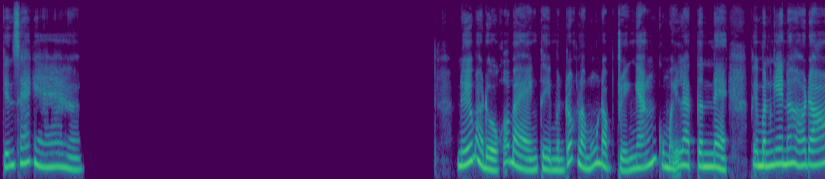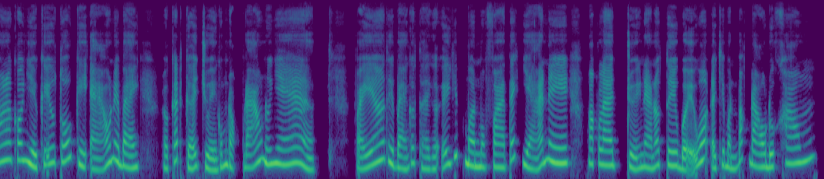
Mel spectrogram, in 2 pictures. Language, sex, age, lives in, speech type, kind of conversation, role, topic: Vietnamese, female, 30-34, Vietnam, read, expert-assistant, asker, Làm sao nhận biết nét riêng giữa văn học Việt Nam và nước ngoài khi đọc truyện?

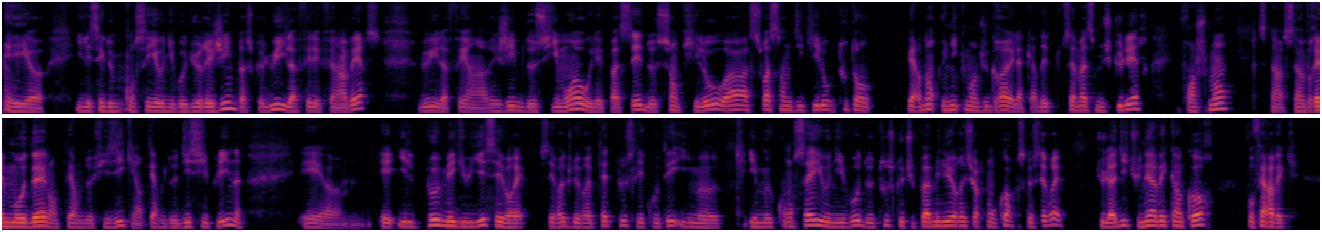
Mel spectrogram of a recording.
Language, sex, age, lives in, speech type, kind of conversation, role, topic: French, male, 25-29, France, conversation, advice, user, Comment décrirais-tu ton manque d’estime de soi lié à ton apparence physique ?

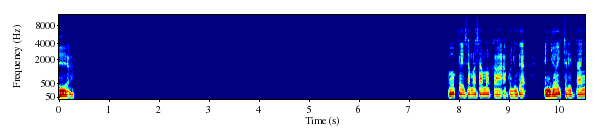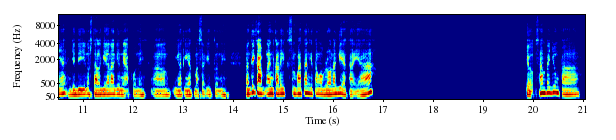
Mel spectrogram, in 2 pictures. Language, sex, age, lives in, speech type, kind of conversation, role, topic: Indonesian, male, 45-49, Indonesia, conversation, podcast, guest, Keputusan apa yang paling membuatmu berkembang, dan bagaimana prosesnya?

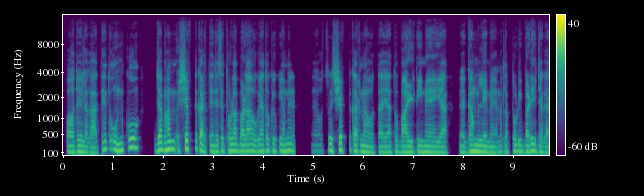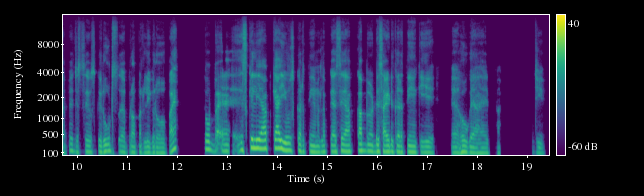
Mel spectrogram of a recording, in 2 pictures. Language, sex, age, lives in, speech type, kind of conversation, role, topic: Hindi, male, 25-29, India, conversation, podcast, host, Balcony ya chhoti jagah mein sabziyaan ugane ka sahi tareeqa kya hai?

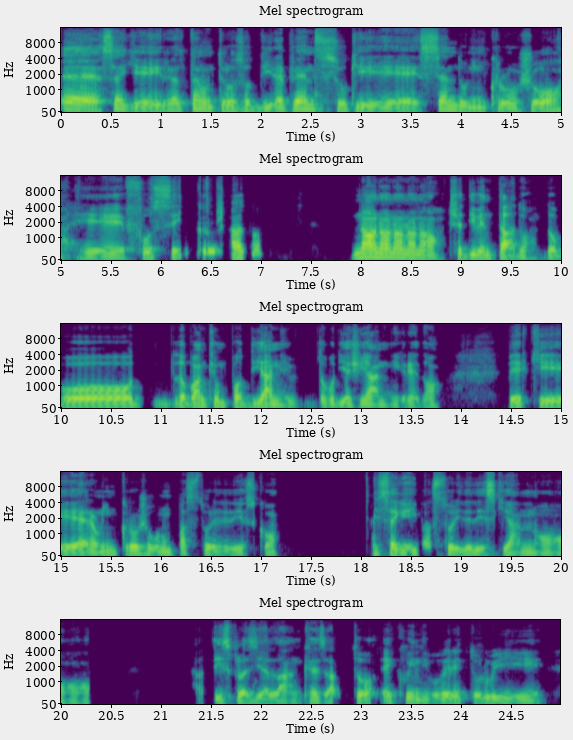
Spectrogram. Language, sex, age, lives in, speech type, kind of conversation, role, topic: Italian, male, 25-29, Italy, conversation, unstructured, none, Come organizzi di solito la tua giornata?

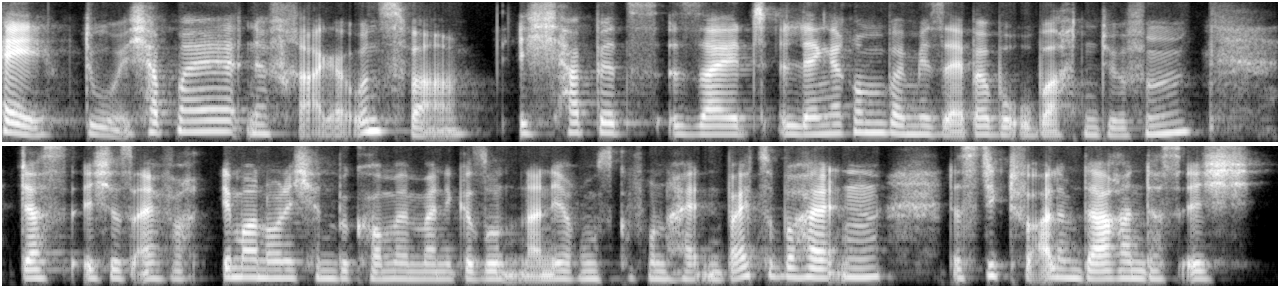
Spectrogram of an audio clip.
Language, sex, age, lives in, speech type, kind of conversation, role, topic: German, female, 30-34, Germany, conversation, advice, user, Welche Schwierigkeiten hast du, gesunde Ernährungsgewohnheiten beizubehalten?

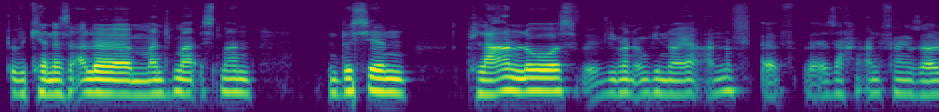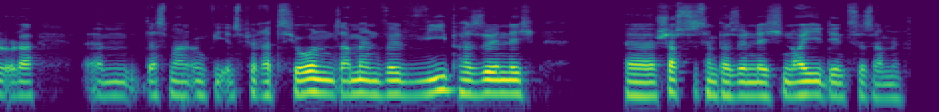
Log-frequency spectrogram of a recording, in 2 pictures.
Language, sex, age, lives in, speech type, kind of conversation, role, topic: German, male, 25-29, Germany, conversation, podcast, host, Wie kommst du, ganz ehrlich, auf neue Ideen?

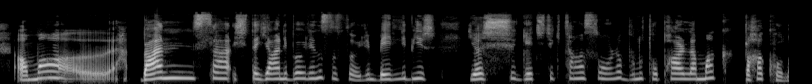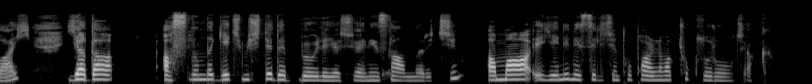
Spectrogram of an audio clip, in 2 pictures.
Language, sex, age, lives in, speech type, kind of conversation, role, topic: Turkish, female, 35-39, Germany, conversation, podcast, guest, İyi bir hikâyeye nasıl başlarsın ve sence ilk cümle ne kadar önemlidir?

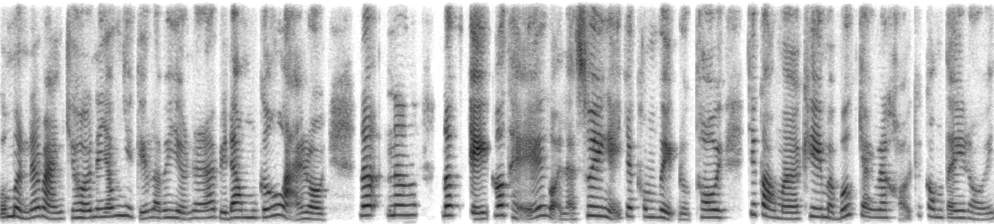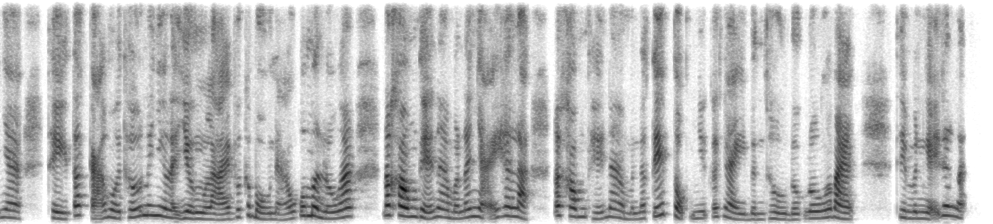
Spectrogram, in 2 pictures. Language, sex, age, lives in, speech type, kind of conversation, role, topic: Vietnamese, female, 20-24, Vietnam, conversation, advice, user, Làm sao để tạo thói quen hằng ngày giúp giảm căng thẳng?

